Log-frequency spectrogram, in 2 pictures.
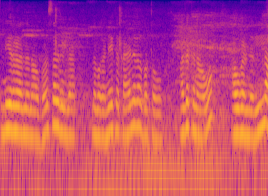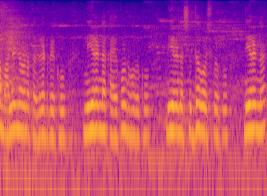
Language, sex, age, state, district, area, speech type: Kannada, female, 60+, Karnataka, Koppal, rural, spontaneous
